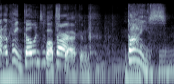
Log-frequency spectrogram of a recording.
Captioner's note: hums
